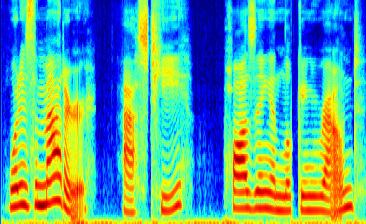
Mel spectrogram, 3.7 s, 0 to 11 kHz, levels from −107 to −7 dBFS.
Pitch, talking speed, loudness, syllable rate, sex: 245 Hz, 165 wpm, -17 LUFS, 4.9 syllables/s, female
